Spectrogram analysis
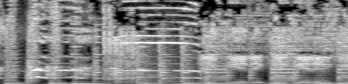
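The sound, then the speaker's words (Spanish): A rooster crows over bouncy music with a steady, repeating bass line, the crow set into the song's rhythm rather than standing alone. “El canto del gallito nos recuerda a todos que Cristo murió y nos dio luz.”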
